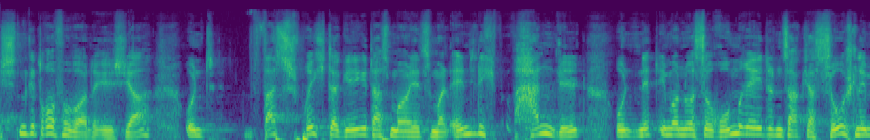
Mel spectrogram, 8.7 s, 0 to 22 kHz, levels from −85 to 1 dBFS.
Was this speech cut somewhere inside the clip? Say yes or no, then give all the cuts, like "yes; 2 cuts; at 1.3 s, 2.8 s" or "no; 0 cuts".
no; 0 cuts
